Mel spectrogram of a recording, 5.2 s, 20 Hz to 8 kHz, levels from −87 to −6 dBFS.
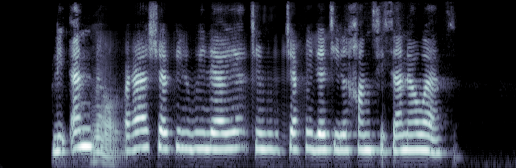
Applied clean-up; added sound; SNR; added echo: neural mask model DeepFilterNet 3.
